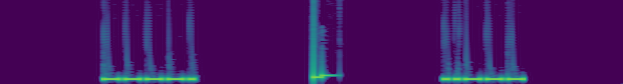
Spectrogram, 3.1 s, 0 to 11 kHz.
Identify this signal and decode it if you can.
Morse code, heard as a keyed tone, about 44 wpm, 700 Hz. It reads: 9 2
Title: Single Letter-Number Alt - Rapid-Fire 45wpm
